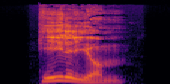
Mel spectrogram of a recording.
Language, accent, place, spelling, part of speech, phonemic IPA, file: German, Germany, Berlin, Helium, noun, /ˈheːli̯ʊm/, De-Helium.ogg
- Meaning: helium; the chemical element and lighest noble gas with the atomic number 2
